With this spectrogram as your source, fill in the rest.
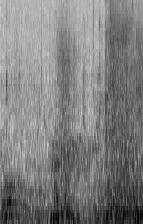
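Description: A spell crackles and whooshes toward a target.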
